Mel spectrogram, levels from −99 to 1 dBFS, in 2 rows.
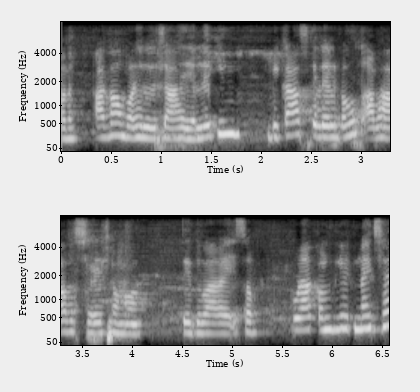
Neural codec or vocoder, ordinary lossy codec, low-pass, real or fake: codec, 44.1 kHz, 2.6 kbps, SNAC; none; 7.2 kHz; fake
